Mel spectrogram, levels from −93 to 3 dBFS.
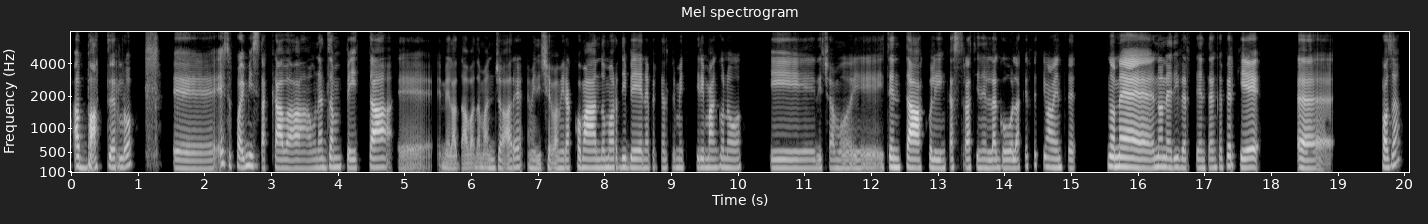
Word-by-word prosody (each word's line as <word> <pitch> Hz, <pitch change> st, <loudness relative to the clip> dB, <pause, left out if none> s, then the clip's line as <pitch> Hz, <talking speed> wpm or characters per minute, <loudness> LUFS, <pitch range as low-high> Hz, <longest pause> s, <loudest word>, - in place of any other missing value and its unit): abbatterlo 200 Hz, +2 st, +1 dB, 0.5 s
e 160 Hz, -1 st, -4 dB
e 255 Hz, -, -1 dB
t 220 Hz, -4 st, -9 dB
poi 195 Hz, -3 st, 0 dB
mi 220 Hz, 0 st, +1 dB
staccava 170 Hz, -4 st, 0 dB
una 180 Hz, +1 st, -4 dB
zampetta 185 Hz, 0 st, +2 dB
e -, -, -11 dB
e -, -, -18 dB
me 90 Hz, -2 st, -7 dB
la 85 Hz, -, -3 dB
dava 90 Hz, +1 st, -6 dB
da 95 Hz, -, -9 dB
mangiare 90 Hz, -, -4 dB
e -, -, -14 dB
mi 85 Hz, -, -6 dB
diceva: 85 Hz, +1 st, -5 dB
“Mi 170 Hz, -, -4 dB
raccomando, 180 Hz, 0 st, +3 dB
mordi 185 Hz, +1 st, -1 dB
bene, 180 Hz, -1 st, -1 dB
perché 180 Hz, 0 st, -15 dB
altrimenti 180 Hz, +1 st, -9 dB
ti 185 Hz, -, -9 dB
rimangono 180 Hz, -1 st, -2 dB, 0.4 s
i, 175 Hz, 0 st, -3 dB
diciamo, 85 Hz, -, -7 dB
i 90 Hz, +1 st, -7 dB
i -, -, -9 dB
tentacoli 180 Hz, -2 st, +5 dB
incastrati 180 Hz, +1 st, -5 dB
nella 175 Hz, 0 st, -2 dB
gola”, 175 Hz, 0 st, -3 dB
che 205 Hz, -, -12 dB
effettivamente 190 Hz, -5 st, -5 dB, 0.5 s
non 200 Hz, -1 st, +5 dB
è 185 Hz, -3 st, +8 dB
non 195 Hz, 0 st, +1 dB
è 185 Hz, -, 0 dB
divertente, 180 Hz, -1 st, -5 dB
anche 185 Hz, +1 st, -6 dB
perché, 190 Hz, -2 st, +3 dB, 0.5 s
ehm, 185 Hz, -, +2 dB, 0.7 s
cosa? 215 Hz, -, 0 dB
180 Hz, 135 wpm, -21 LUFS, 175-190 Hz, 0.7 s, è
